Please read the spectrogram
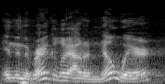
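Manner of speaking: ordinary talk, nothing marked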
